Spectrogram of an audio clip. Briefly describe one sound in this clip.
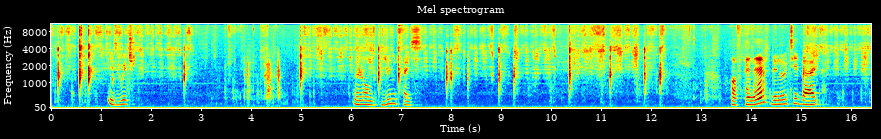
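A man speaks calmly in short phrases through a microphone.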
